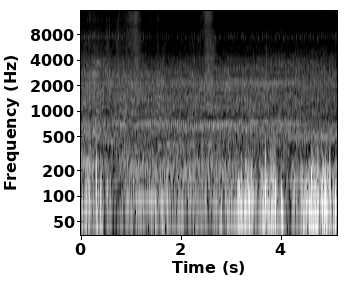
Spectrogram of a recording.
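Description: A BMW 428 runs at a steady idle, a low rumbling drone with a faint vibration that swells a little louder near the end, with no talking over it.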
